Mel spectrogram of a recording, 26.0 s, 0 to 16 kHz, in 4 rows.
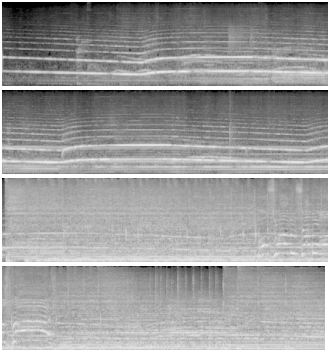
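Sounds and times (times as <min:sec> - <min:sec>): siren-like wailing tone: 0:00.0 - 0:26.0.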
